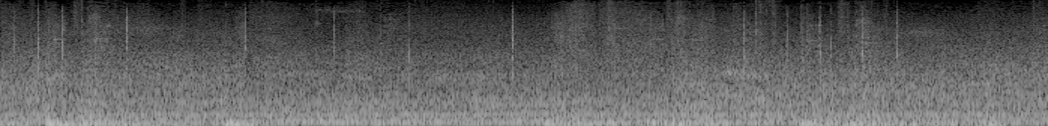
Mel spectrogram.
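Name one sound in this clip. A game car's engine hums steadily.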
